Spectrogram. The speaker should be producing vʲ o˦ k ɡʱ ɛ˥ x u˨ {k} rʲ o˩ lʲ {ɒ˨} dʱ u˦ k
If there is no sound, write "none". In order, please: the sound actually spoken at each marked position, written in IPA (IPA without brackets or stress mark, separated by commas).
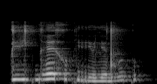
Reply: k, ɒ˨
